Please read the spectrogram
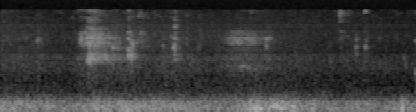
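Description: Wind rumbling on a head-mounted camera's microphone, with a small swell a little past halfway.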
